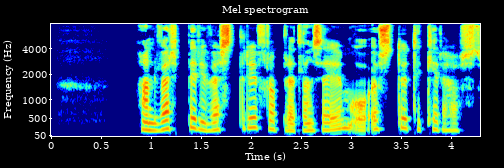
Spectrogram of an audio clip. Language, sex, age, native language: Icelandic, female, 50-59, Icelandic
